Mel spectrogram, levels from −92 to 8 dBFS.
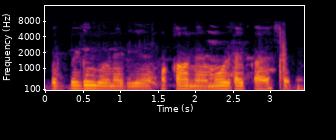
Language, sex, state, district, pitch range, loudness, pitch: Rajasthani, male, Rajasthan, Nagaur, 125-135 Hz, -18 LUFS, 130 Hz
